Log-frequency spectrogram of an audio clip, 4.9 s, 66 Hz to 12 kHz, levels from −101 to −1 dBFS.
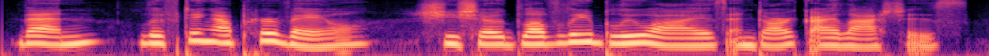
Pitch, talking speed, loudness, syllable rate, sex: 205 Hz, 160 wpm, -17 LUFS, 4.3 syllables/s, female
